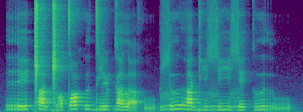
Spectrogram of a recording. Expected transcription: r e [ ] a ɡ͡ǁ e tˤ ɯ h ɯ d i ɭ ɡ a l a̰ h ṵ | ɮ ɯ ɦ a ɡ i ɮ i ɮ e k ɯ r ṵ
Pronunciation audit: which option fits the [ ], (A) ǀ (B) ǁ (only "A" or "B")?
B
